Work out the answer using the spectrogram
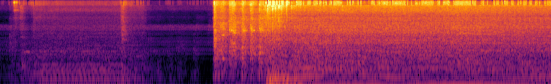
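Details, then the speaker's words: Golden Quack car with a newly installed replacement engine (the old one had unresolved overheating), no transmission fluid, shift cable needing replacement: a brief crank, a pause, then it catches cleanly into a smooth, even run with light revving as it moves, a normal start. "It's together, it'll work. Yeah, she starts right up."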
